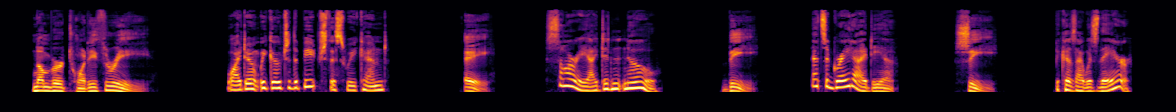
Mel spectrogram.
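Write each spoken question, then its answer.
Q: Why don't we go to the beach this weekend?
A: B: That's a great idea.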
